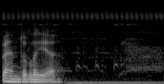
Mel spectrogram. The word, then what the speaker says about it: bandolier: of fruit I swear that's just pronounced bandalia it just threw me off cuz it's like bandolier like what a spirited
